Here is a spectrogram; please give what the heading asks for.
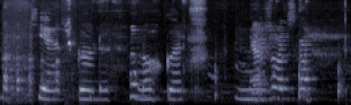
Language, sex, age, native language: Icelandic, male, 8, Icelandic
